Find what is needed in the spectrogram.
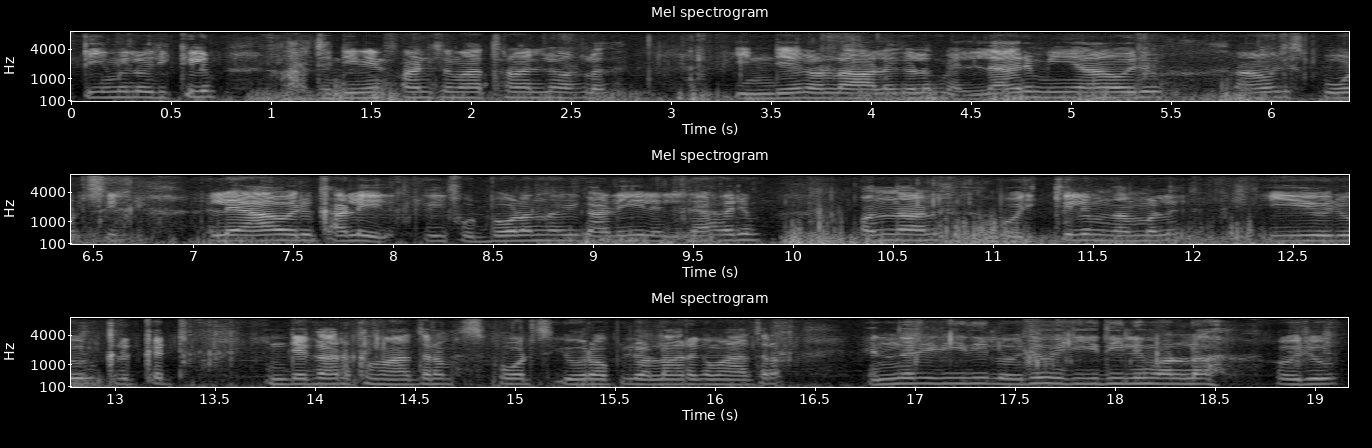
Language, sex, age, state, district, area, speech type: Malayalam, male, 18-30, Kerala, Alappuzha, rural, spontaneous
